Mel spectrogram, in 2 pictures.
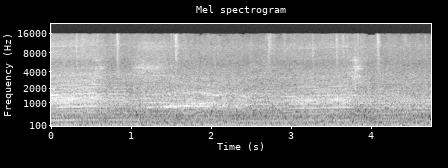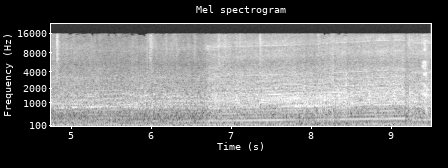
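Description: Race car in the rFactor 2 racing game, engine roaring loudly and continuously while the tyres squeal as the car slides through a corner.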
